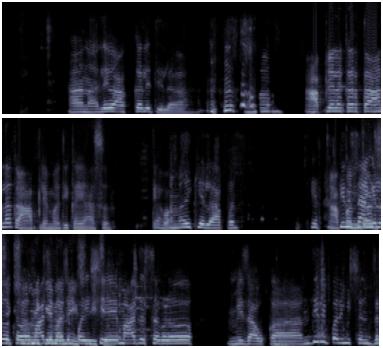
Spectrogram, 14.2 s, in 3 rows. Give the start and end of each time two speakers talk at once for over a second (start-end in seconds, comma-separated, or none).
9.0-10.8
